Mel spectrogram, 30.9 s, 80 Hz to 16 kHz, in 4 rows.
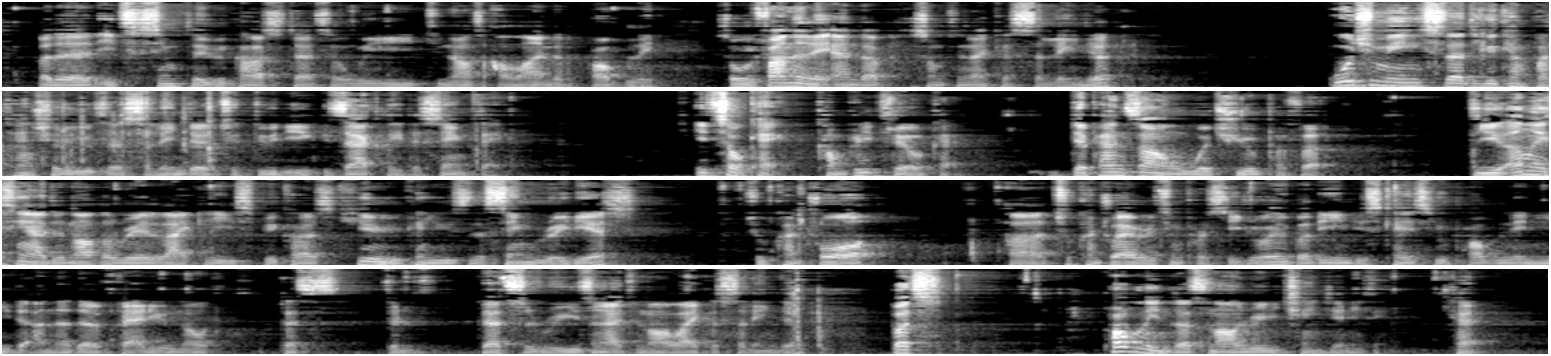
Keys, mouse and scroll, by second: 1.9-3.2 drag, 3.2-6.3 middle drag, 7.5 ctrl+a, 14.8-16.2 middle drag, 16.2-20.6 drag, 21.9-23.5 drag, 25.4 click, 27.2 x, 28.1-30.2 middle drag, 30.2 click, 30.5 click.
